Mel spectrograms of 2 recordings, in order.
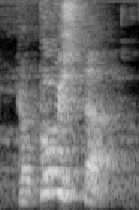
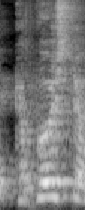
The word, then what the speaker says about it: kapusta: Kapusta. Kapusta. How do you say that in Slovak? Kapusta. And how do you say it? It's not sauerkraut.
